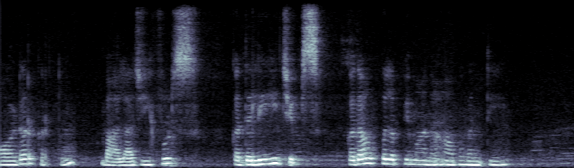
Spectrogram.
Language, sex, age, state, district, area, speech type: Sanskrit, female, 45-60, Maharashtra, Nashik, rural, read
